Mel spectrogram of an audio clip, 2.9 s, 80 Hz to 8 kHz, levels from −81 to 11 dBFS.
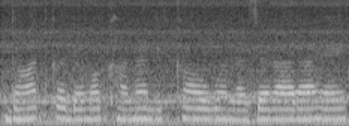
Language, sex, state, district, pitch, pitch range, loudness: Hindi, female, Chhattisgarh, Raipur, 195 Hz, 190-200 Hz, -14 LUFS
